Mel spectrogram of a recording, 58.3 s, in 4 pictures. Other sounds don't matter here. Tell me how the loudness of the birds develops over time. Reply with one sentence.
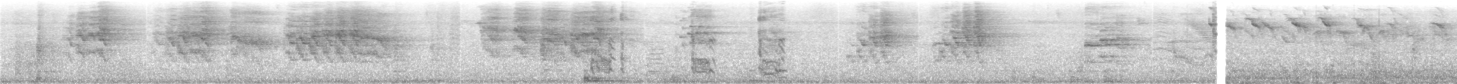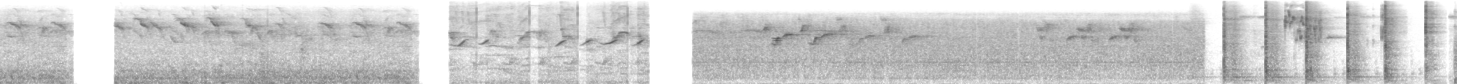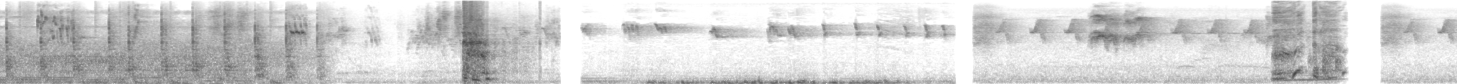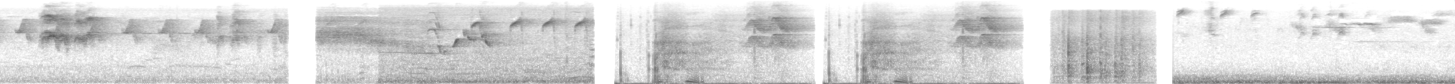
The volume of the birds stays about the same.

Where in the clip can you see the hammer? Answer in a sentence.
The hammer can be heard from 26.8 to 32.5 s.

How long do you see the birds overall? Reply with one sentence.
You can hear the birds for 58 seconds altogether.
